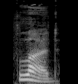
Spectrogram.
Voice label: "flood", spelling

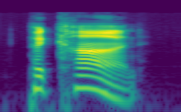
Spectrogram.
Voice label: "pecan", English, voice

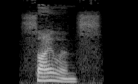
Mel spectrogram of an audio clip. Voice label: "silence", voice spelling

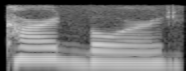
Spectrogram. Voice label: "cardboard", English

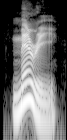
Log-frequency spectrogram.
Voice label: "merry", voice, spelling

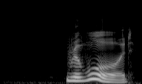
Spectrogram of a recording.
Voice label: "reward", English

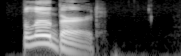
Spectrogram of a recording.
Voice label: "bluebird", spelling

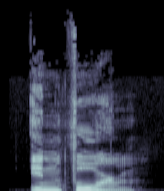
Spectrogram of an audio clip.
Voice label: "inform", spelling voice

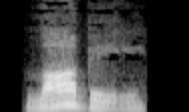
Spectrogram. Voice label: "lobby", spelling

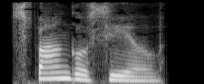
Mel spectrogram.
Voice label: "spongocoel", English

